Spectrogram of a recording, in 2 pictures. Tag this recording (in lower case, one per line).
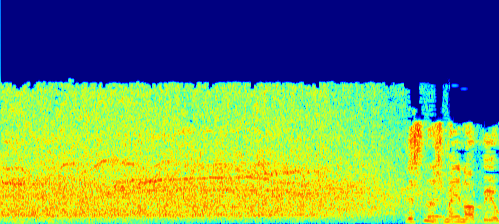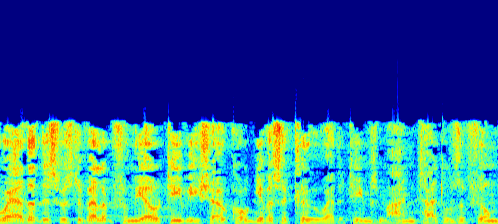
speech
